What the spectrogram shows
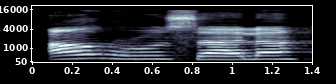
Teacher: ro tafkhim tebal ya ro tafkhim harus ditebalkan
